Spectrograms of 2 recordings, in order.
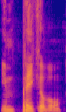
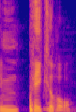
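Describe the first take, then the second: No difference in how they are said.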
